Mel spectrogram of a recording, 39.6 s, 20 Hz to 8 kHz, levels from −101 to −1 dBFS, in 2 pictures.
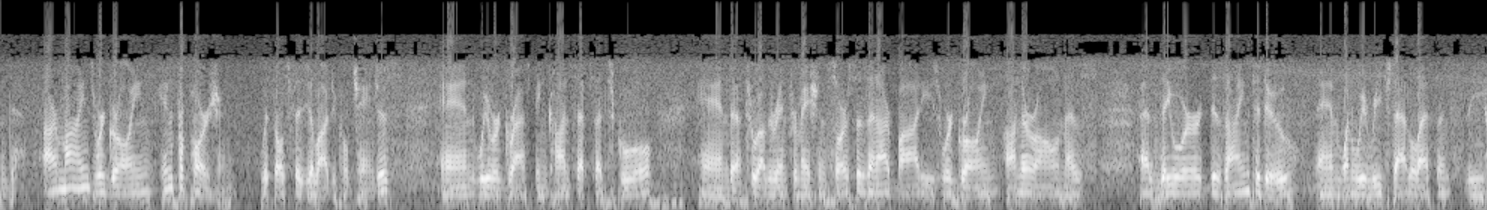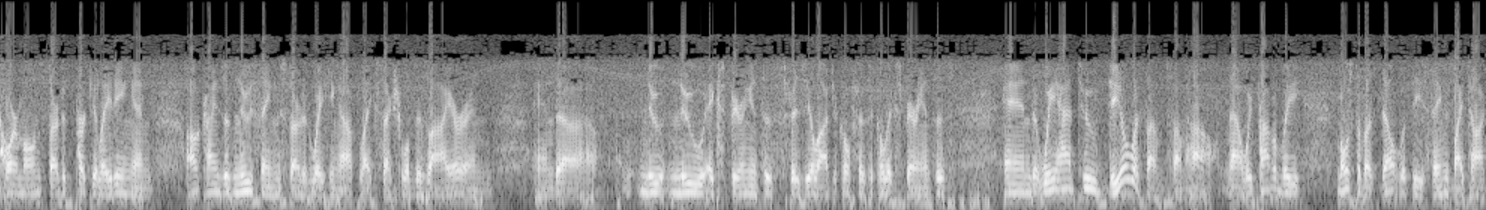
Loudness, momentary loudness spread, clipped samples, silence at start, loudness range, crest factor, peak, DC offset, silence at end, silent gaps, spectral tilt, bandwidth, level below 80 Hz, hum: -13 LUFS; 11 LU; 0.4%; 0 s; 2 LU; 12 dB; 0 dBFS; under 0.1%; 0 s; none; -7.5 dB/octave; 8 kHz; -38 dBFS; none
